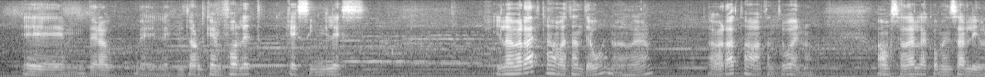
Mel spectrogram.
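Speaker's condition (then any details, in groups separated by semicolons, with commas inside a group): No condition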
